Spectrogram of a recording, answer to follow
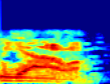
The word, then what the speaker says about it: Yahowah: Advancing those things are conspiracies that hurt people and keep people from Yahowah.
